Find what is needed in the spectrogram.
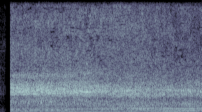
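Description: Steady outdoor background noise with the low, even hum of a motor vehicle engine running at idle.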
